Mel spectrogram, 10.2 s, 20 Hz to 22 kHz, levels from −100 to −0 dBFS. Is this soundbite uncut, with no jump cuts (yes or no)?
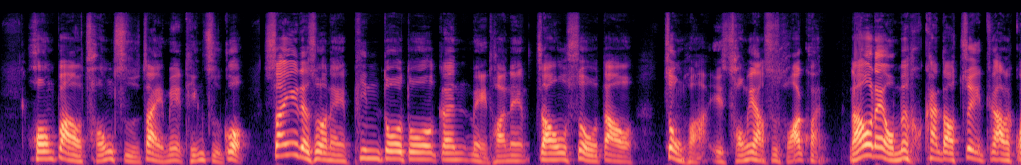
no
